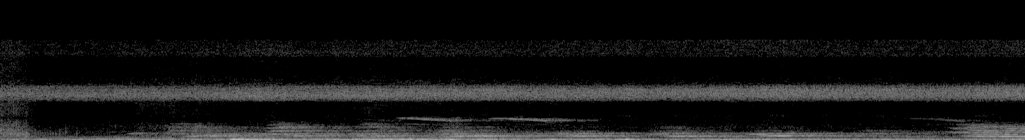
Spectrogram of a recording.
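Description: Beagles baying as they run a rabbit's trail: a string of drawn-out bawls from about a second in, with another near the end, over a steady high insect drone. A couple of low thumps on the microphone.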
